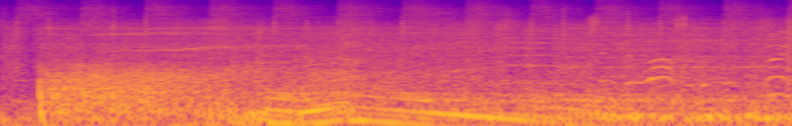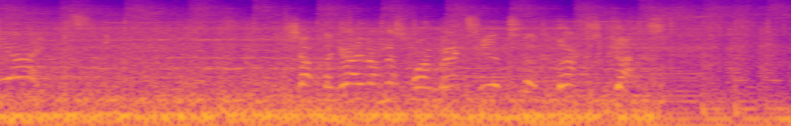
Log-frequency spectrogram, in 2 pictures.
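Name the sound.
race car engine roaring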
